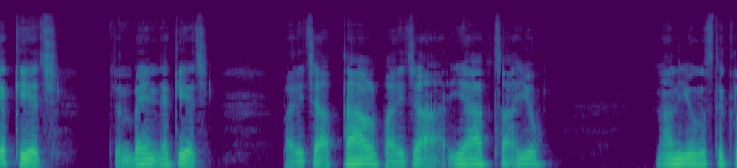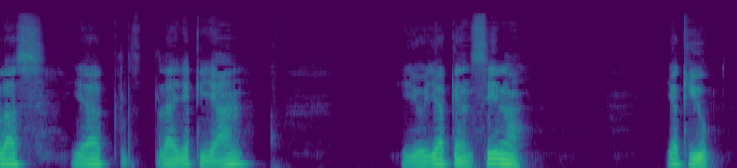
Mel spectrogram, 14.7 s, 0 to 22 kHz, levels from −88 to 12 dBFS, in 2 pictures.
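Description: The speech has likely been through HE-AAC compression at a low bitrate, around 20 kbps by the sound of it, where only the lower spectrum is truly coded and the top is regenerated by copying lower bands upward under a coarse envelope. Throughout the clip the damage is plainly audible: the treble sounds synthetic, s sounds come out gritty or lispy and metallic, and nothing is present above about 14.9 kHz.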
